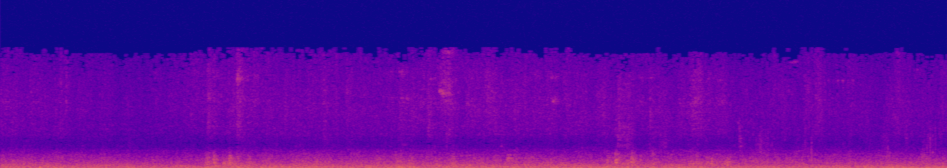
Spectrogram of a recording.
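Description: Steady rumble of a train running along the track, with a few faint knocks.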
